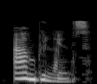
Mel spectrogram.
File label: "Ambulance", English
